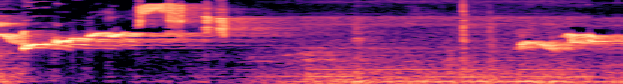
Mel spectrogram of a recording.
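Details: Javan orange-headed thrush (anis kembang) delivers a loud, sharp, clear burst: a rising whistled phrase with high squeaky notes at the start, a quiet gap, then another rising whistle at the end.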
